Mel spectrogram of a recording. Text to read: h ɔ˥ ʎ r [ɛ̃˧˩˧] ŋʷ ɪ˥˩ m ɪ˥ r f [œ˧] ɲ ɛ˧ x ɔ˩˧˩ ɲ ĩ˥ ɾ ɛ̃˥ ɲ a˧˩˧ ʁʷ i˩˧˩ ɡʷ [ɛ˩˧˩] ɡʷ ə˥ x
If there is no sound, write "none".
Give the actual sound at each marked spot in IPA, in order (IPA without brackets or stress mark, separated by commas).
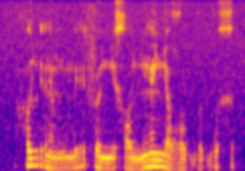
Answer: ɛ̃˩˧˩, œ˧, e˩˧˩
